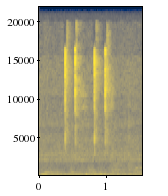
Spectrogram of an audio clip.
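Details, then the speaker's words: Hoover HL500PT vacuum safety microswitch after repair: clip bent slightly for more tension so switch clicks sooner; two crisp pairs of small clicks over a quiet room, switch snapping over cleanly. "it does a quick click as you can see I've bent the clip slightly so it creates the tension more quicker"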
